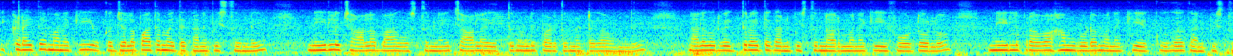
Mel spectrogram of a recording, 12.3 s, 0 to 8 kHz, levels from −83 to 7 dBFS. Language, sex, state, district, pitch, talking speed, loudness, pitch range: Telugu, female, Andhra Pradesh, Srikakulam, 200 Hz, 140 wpm, -16 LUFS, 185-210 Hz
